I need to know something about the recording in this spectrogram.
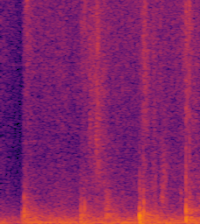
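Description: Footsteps of a person walking up to a lectern microphone, with two sharper knocks in the second half, over a faint steady low hum.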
